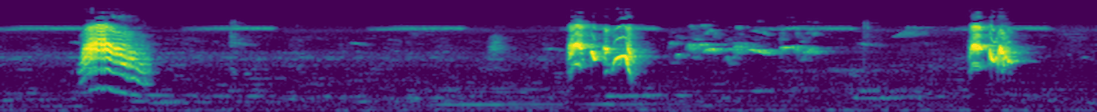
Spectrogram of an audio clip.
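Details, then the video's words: Long-tailed shrike singing vigorously, a lure to make birds sing: three separate rasping notes a few seconds apart, the later ones choppy and stuttered, with faint thin whistles in between. "CENDET GACOR PANCINGAN MENGATASI BURUNG MACET ATAU BAHAN AGAR RAJIN BUNYI"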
